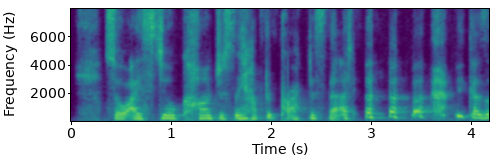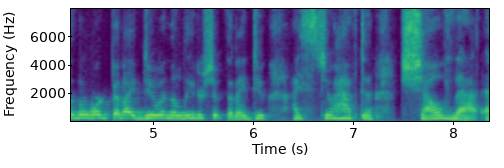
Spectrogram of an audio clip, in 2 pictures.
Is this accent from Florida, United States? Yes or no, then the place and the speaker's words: no; California, United States; because again, I'm a young Black girl growing up in California and to a single mom with two sisters.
